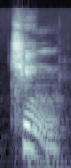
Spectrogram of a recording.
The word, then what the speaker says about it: Qing: Today, we are taking a look at the FeiyuTech Qing. I don't really like that name. I thought they should have had it pronounced King, but with a Q.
